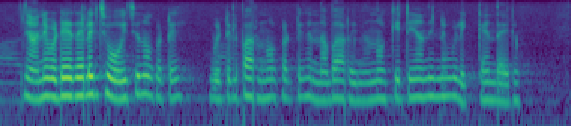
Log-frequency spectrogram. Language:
Malayalam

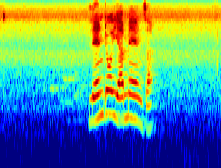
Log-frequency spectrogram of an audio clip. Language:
Xhosa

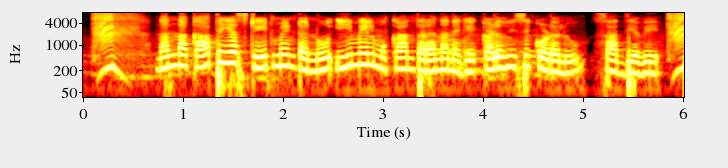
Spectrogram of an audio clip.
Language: Kannada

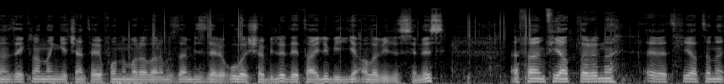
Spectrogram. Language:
Turkish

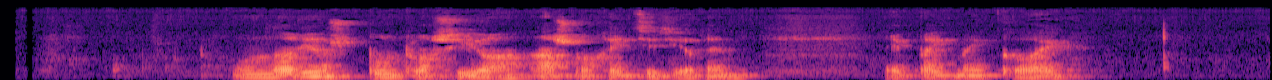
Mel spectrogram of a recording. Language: Basque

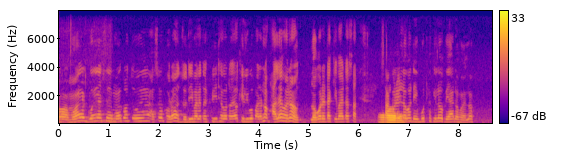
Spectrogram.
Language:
Assamese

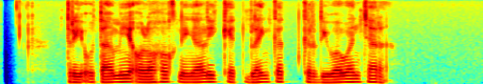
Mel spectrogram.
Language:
Sundanese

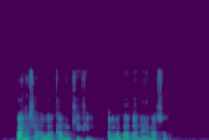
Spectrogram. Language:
Hausa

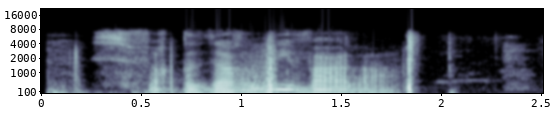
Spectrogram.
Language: Kabyle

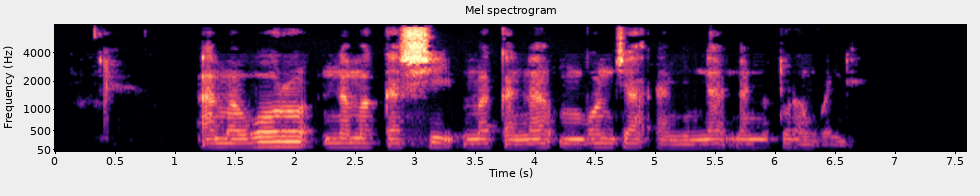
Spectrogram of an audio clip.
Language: Tuki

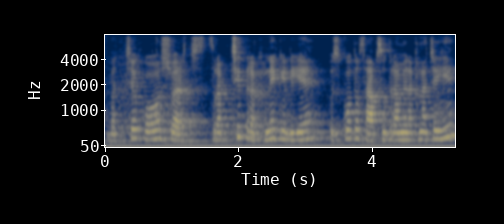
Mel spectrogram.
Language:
Hindi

